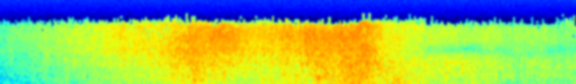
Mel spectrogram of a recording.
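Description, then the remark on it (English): Ocean waves and surf roll in with a broad, hissing wash that swells to two gentle peaks and recedes, steady, with no voices. “The world of nature. The ocean depths.”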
